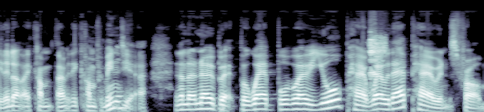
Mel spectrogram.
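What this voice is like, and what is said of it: English accent. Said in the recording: “I've got an English accent”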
